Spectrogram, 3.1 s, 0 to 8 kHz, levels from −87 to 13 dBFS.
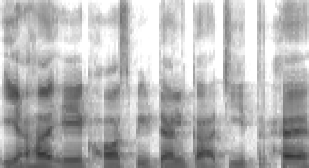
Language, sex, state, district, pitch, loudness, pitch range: Hindi, male, Jharkhand, Deoghar, 145 Hz, -17 LUFS, 140-145 Hz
